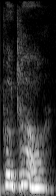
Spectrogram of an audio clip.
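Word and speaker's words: Buddho: So in Luang Por Cha's approach to mindfulness is using Puto, the Thai kind of pronunciation for Buddha, a kind of mantra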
